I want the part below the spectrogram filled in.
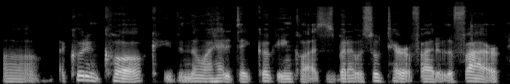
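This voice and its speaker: A woman's voice: extremely low pitch, steady tone, normal speed, gravelly, no echo, clean studio sound. A woman, telling her life story frankly as an interview guest and laughing often. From New York. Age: 70s. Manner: frank and chatty, laughs often, says "bloody". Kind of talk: candid personal storytelling in an interview.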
